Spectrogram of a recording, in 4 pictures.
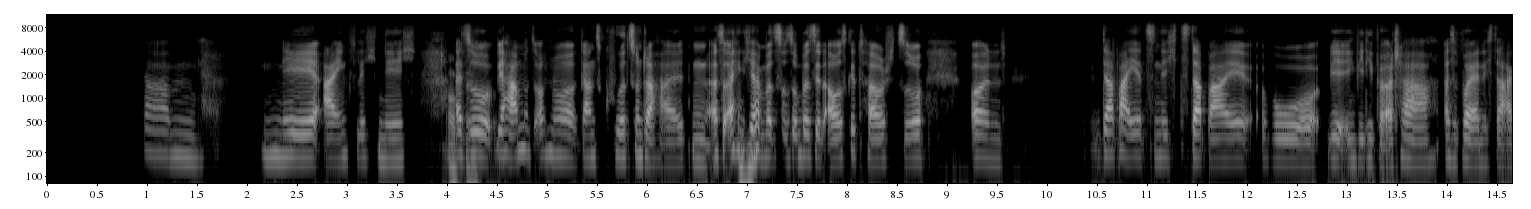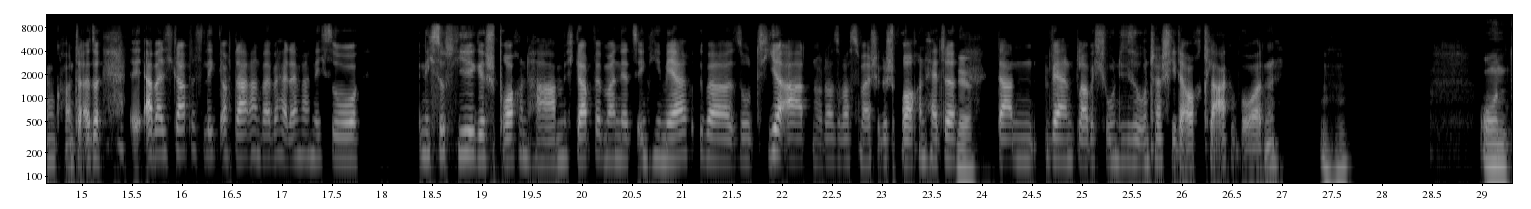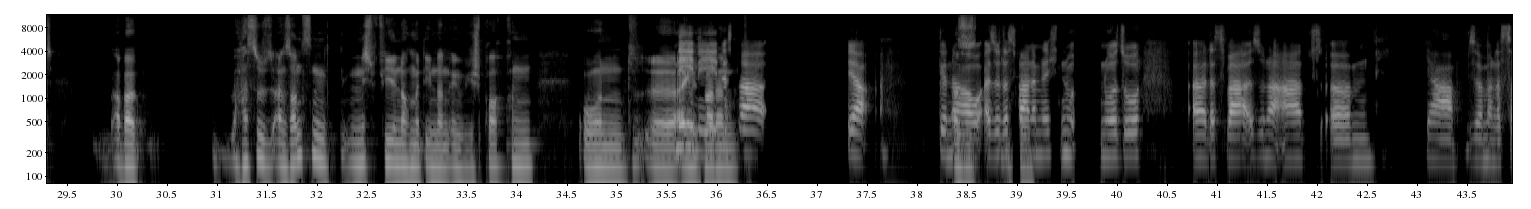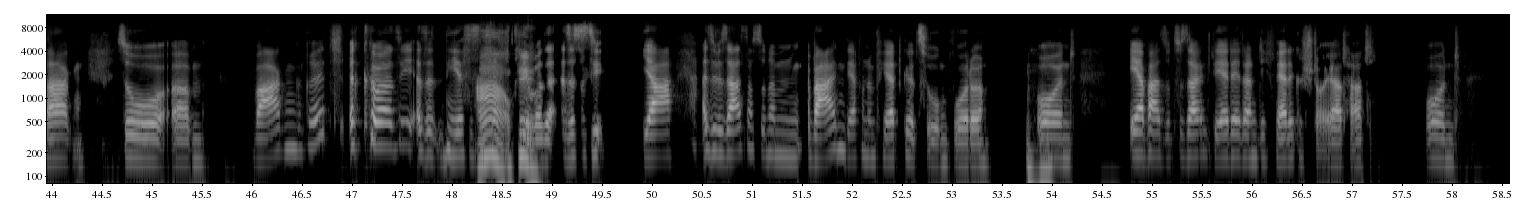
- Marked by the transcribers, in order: laughing while speaking: "eigentlich"; joyful: "äh, quasi"
- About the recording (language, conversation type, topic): German, podcast, Was war deine ungewöhnlichste Begegnung auf Reisen?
